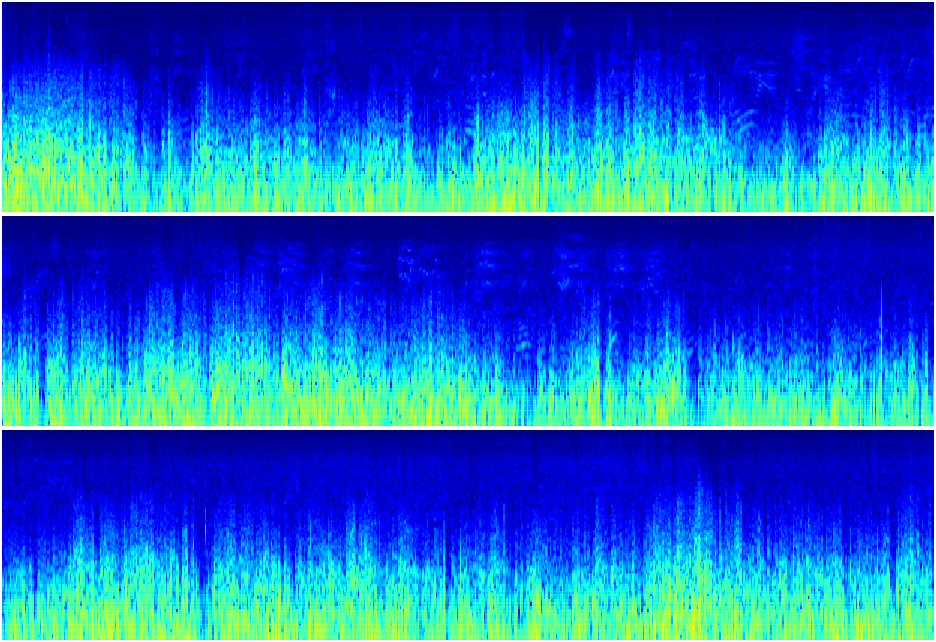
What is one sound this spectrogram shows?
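A horse's hooves thud softly on grass at a trot.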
